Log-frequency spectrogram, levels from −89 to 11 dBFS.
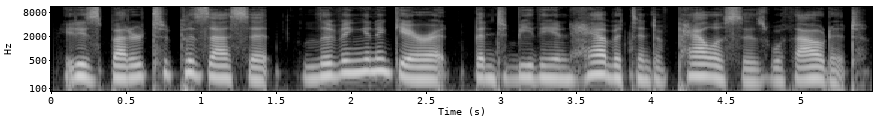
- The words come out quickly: Yes, fast, 210 wpm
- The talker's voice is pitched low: No, medium, 185 Hz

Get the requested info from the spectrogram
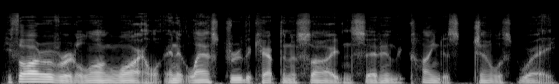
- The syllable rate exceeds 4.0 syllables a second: Yes, 5.3 syllables/s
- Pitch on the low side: Yes, very low, 85 Hz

